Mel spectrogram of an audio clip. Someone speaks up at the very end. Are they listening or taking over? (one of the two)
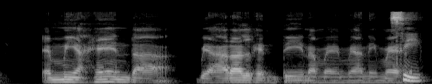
taking over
